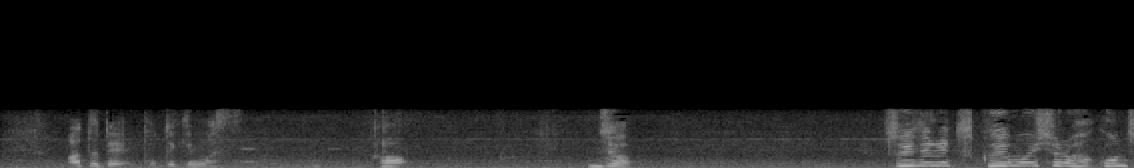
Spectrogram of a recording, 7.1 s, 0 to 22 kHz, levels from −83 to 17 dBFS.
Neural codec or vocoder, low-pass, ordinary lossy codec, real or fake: none; none; none; real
